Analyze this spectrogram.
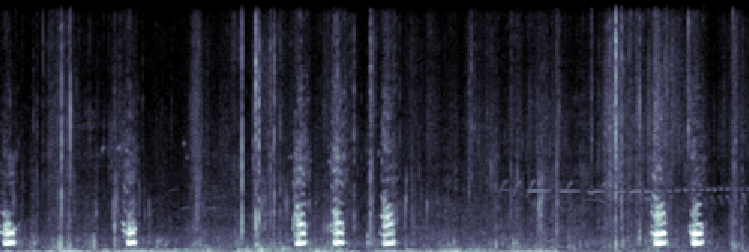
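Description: Beagles baying on a rabbit's track: about seven short, ringing bays, one or two at a time with gaps of a second or more between them.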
